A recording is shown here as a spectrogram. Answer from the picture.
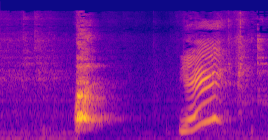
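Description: A dog gives a single short, sharp bark about half a second in, the loudest sound here.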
